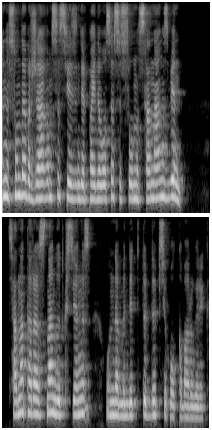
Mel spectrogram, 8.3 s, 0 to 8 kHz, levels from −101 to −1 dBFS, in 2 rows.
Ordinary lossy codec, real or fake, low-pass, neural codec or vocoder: none; real; none; none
